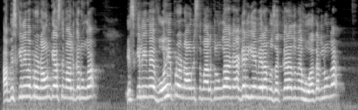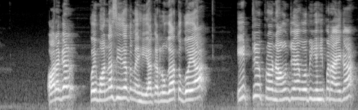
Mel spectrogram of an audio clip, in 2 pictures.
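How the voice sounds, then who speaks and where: High-pitched man drilling Arabic pronouns. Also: moderate pace, a bit bright. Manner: drills pronouns in chanted repetition, says "जी" often; gestures with his hands while explaining. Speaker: Arabic teacher. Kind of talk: classroom-style grammar lesson.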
